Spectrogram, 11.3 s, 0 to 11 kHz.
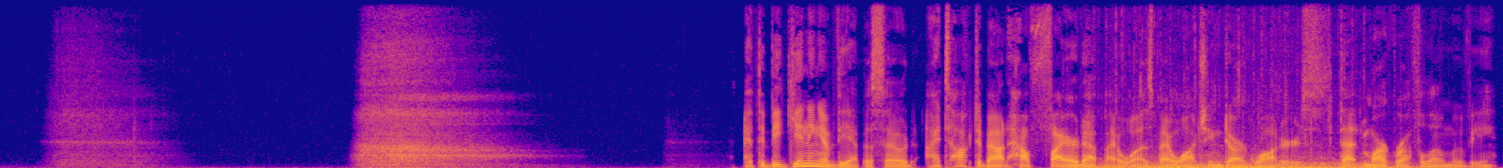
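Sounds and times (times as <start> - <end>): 
person taking a deep breath: 0.3 - 1.4, 2.6 - 4.4
speech: 5.6 - 11.2.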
